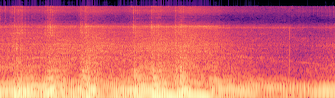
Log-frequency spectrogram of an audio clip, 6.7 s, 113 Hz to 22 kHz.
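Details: RX-7 with swapped SR20VET engine, after a hard pull to near redline (~7,500 rpm) and a shift into 6th: uneven, lumpy revving with clattery beat, stumbling low end and a missing cylinder; rod knock, engine blown.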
